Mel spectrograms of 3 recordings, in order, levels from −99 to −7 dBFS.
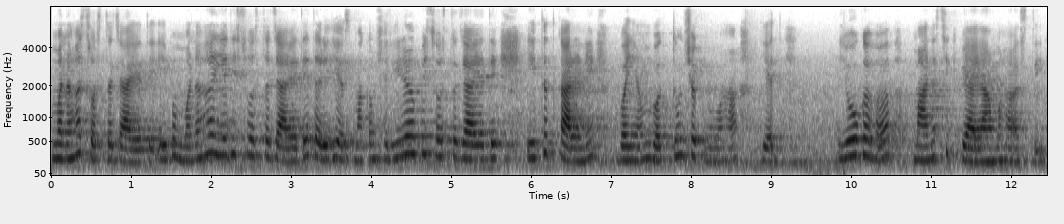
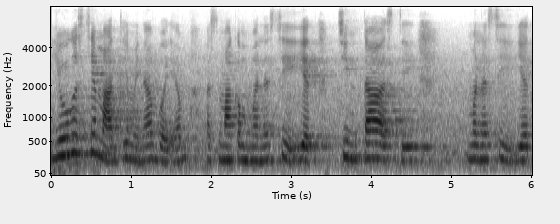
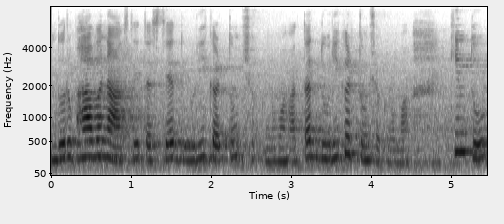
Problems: none marked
